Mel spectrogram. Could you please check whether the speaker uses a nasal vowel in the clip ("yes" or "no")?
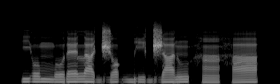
yes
